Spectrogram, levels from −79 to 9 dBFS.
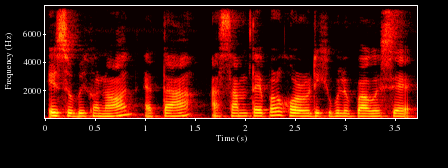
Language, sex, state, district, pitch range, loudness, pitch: Assamese, female, Assam, Kamrup Metropolitan, 200-215 Hz, -17 LUFS, 205 Hz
